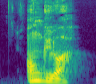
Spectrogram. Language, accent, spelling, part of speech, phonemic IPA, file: French, France, anglois, noun / adjective, /ɑ̃.ɡlɛ/, LL-Q150 (fra)-anglois.wav
- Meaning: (noun) archaic spelling of anglais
